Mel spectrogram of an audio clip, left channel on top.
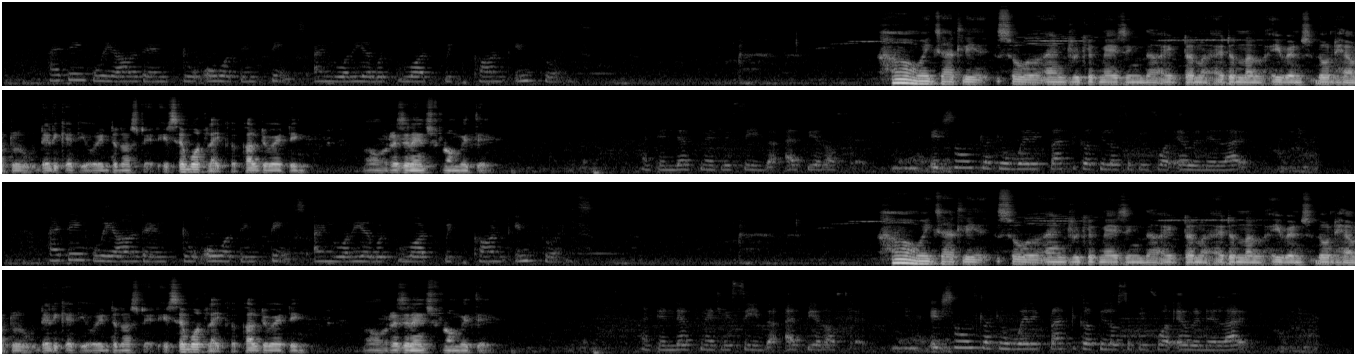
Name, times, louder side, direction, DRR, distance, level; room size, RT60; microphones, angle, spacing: voice 1, 0.1-6.1 19.3-26.7, right 2 dB, 70° right, 2.6 m, -45 dB
voice 2, 8.8-16.6 17.2-18.4 22.4-22.7, left 1 dB, 10° left, 0.5 m, -26 dB
6.1 x 5.0 x 5.1 m
head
